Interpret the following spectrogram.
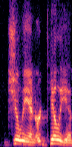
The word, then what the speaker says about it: Gillian: And so in the play, unlike in the movie, Gillian, they say, right? It's like a hard G.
